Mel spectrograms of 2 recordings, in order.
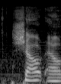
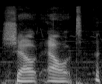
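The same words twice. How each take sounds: First: The words are said loosely and less carefully. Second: The words are said more carefully and clearly. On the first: The speaker calls it wrong. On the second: The speaker calls it right.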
